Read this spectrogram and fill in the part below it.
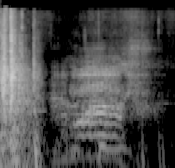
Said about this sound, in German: Oh Mann, so viel Aufregung für die Schafe. Die haben natürlich ein bisschen Angst,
